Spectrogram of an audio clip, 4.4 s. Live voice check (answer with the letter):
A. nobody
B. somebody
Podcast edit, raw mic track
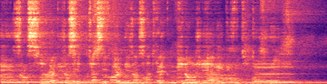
B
